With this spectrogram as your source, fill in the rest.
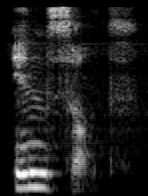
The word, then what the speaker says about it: insult: Insult, insult. Export, export. If the word is being used as a verb, the emphasis will be on the second syllable.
